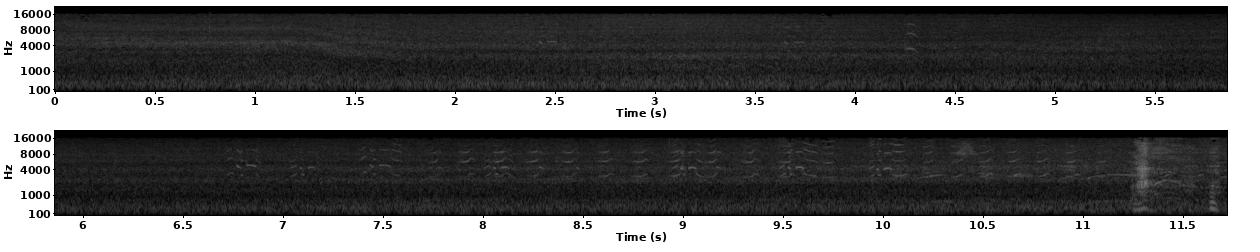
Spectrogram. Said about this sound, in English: Probably because it's very peaceful here and it's nice to just listen to the ocean and the waves.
